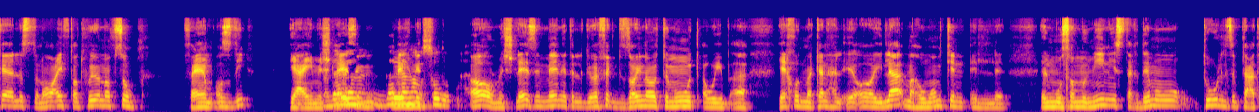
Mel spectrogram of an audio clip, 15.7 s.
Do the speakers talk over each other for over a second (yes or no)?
yes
